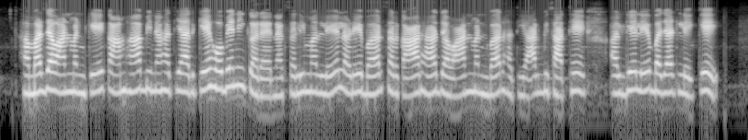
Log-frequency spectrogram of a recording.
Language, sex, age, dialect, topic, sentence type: Chhattisgarhi, female, 25-30, Western/Budati/Khatahi, banking, statement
